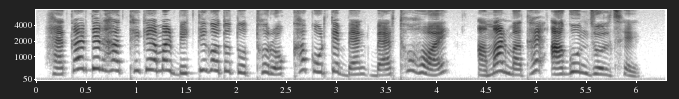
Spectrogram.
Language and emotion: Bengali, angry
